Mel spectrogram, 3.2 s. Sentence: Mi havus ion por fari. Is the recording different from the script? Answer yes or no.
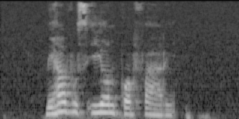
no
